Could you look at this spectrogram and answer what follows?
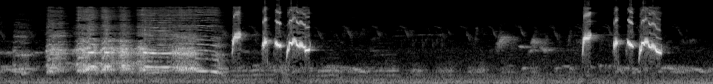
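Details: Red-whiskered bulbul singing two lively whistled phrases of quick notes ending in falling slurs, about three seconds apart, after a harsh, buzzy, drawn-out sound at the start.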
